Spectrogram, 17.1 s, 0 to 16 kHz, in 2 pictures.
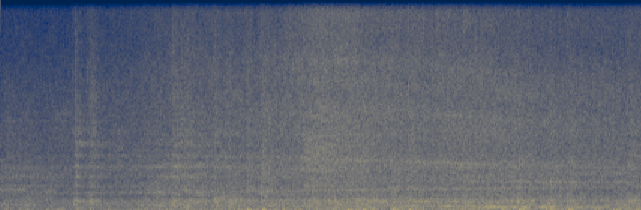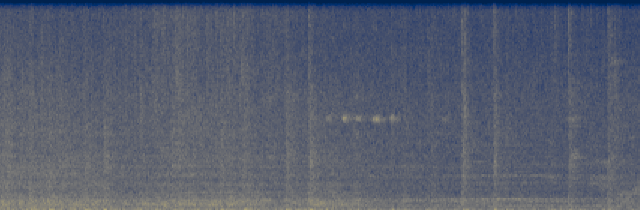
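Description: JNR 185 series electric train running into the platform, its wheels clacking over the rail joints as the cars pass close by. A low tone falls in pitch about six seconds in.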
